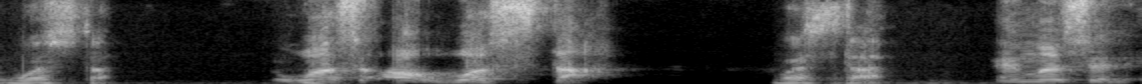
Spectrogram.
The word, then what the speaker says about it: Worcester: Got to say it right, Worcester. Worcester. Worcester. And listen, it's Drake it. I know how to pronounce the stuff.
